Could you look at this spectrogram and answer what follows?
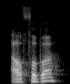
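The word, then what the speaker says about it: Elphaba: And Olive is being I should know how to pronounce this because it was like the biggest movie ever. Alphaba.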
